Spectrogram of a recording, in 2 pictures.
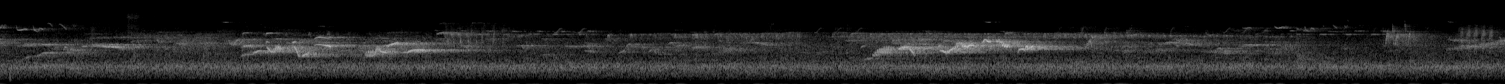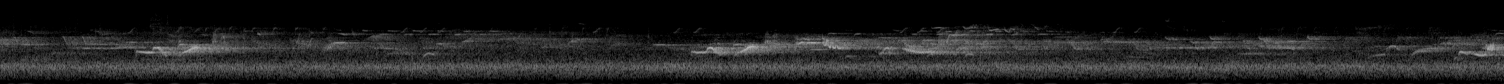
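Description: Songbirds singing in clusters of quick, chirpy warbling phrases every few seconds, the loudest about nine seconds in, over a steady low background hiss.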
